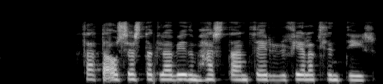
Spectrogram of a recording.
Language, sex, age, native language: Icelandic, female, 40-49, Icelandic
